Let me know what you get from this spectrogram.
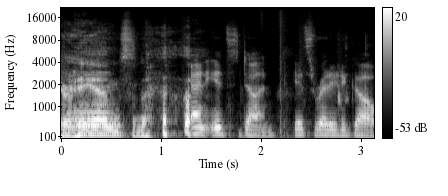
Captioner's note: chuckles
